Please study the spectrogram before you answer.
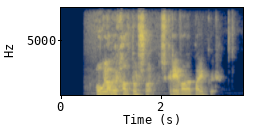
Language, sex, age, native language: Icelandic, male, 20-29, Icelandic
